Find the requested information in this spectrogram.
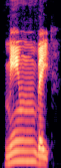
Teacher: After the noon sakin you can see it is ba here, we make iqlab, like this noon we convert into meme, that's why this little meme is there.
